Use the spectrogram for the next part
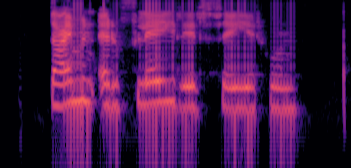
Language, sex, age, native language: Icelandic, female, 9, Icelandic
